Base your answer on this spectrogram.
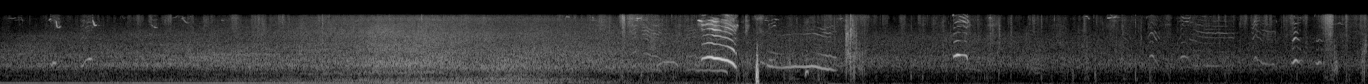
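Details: Seven-week-old Samoyed puppies, a litter of two males and three females, give a few short, high, bending whimpers in the middle of the clip among soft clicks and scuffling, after a stretch of steady background hiss.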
